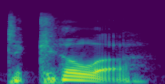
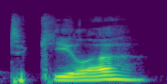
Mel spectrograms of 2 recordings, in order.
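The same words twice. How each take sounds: First: The word is said with a regional Utah pronunciation. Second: The word is said the usual standard way. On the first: "she'll pronounce it tequila" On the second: "instead of saying tequila"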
